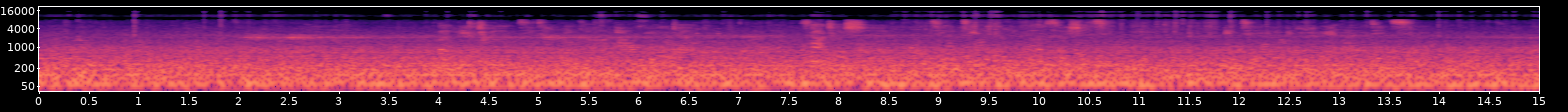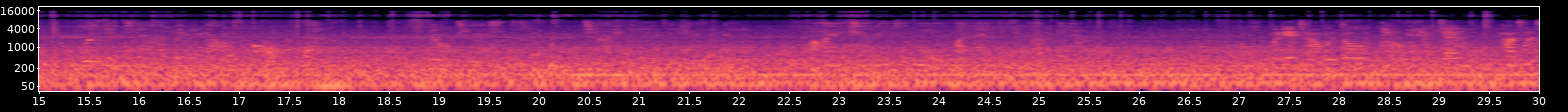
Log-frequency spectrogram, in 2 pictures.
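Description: Steady low rumble of a Taiwan High Speed Rail 700T train running at speed, heard from inside the passenger car.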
